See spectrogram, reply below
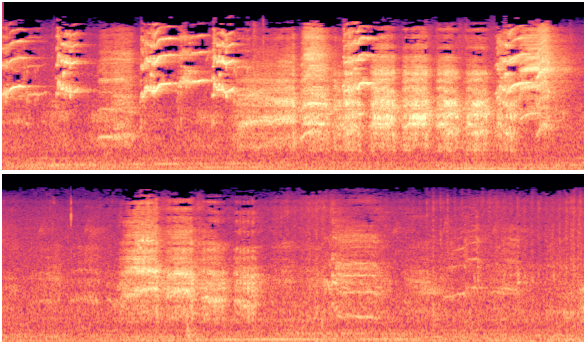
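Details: Lorikeet at play with a toy lorikeet, pouring out a rapid run of shrill, screechy chirps for about five seconds, then a quieter pause and a second, softer burst of chatter.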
